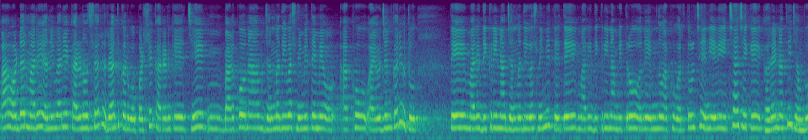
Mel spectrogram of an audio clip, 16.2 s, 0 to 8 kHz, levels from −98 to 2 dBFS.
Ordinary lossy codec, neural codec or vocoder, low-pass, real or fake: none; none; 7.2 kHz; real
